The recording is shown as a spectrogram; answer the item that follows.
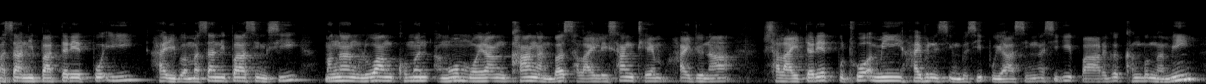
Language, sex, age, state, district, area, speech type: Manipuri, male, 60+, Manipur, Imphal West, urban, spontaneous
